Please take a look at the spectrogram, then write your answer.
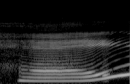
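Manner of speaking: long, drawn-out okay sliding upward; skeptical okay. Acted. Lawyer hearing a sudden proposal in the cafeteria, dubious. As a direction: stretch it out doubtfully.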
